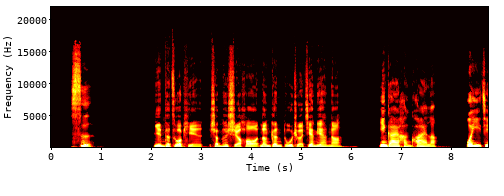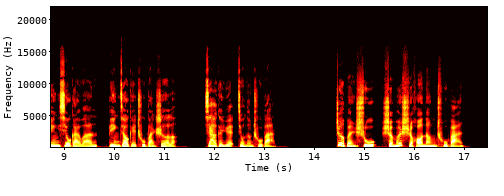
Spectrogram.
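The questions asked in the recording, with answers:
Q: 这本书什么时候能出版?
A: 下个月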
